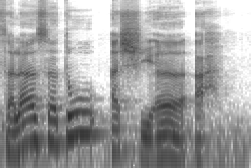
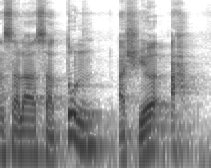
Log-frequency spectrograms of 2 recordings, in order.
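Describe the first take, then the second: First: The second word ends in a vowel, no n. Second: The second word ends with an added n sound. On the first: The speaker calls it right. "yang benar itu salah satu asya'a" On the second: The speaker calls it wrong. "jangan dibaca tanwin"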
